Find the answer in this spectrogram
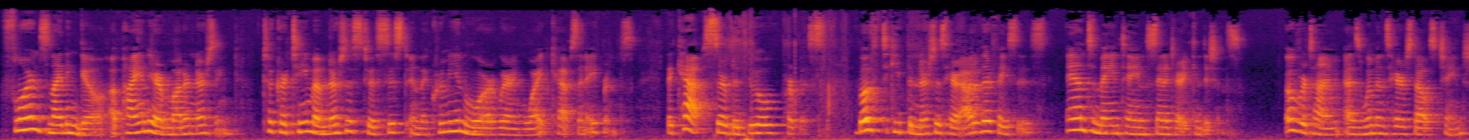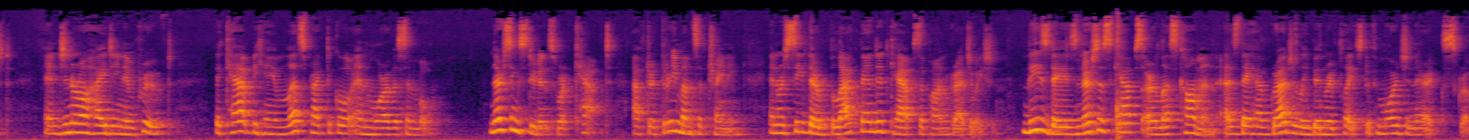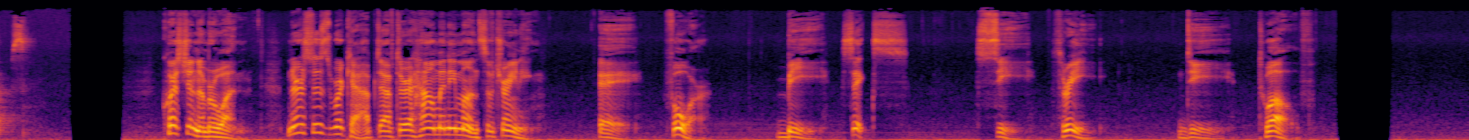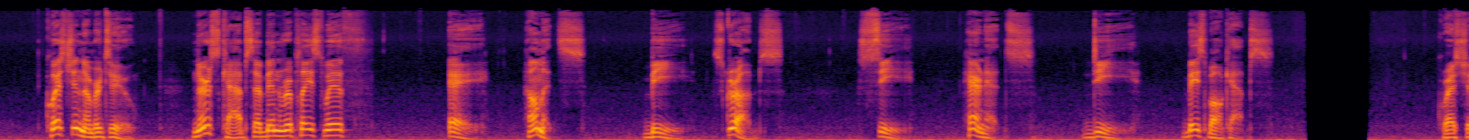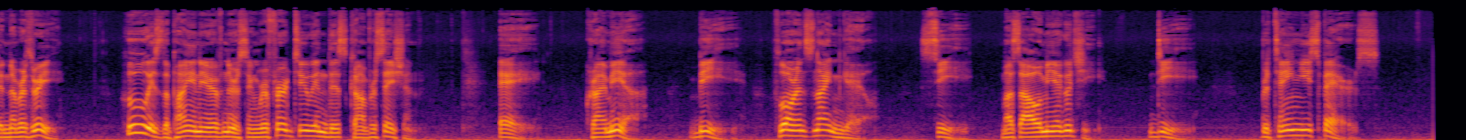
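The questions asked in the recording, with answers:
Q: Nurses were capped after how many months of training?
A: C: 3

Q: Nurse caps have been replaced with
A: B: Scrubs

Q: Who is the pioneer of nursing referred to in this conversation?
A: B: Florence Nightingale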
